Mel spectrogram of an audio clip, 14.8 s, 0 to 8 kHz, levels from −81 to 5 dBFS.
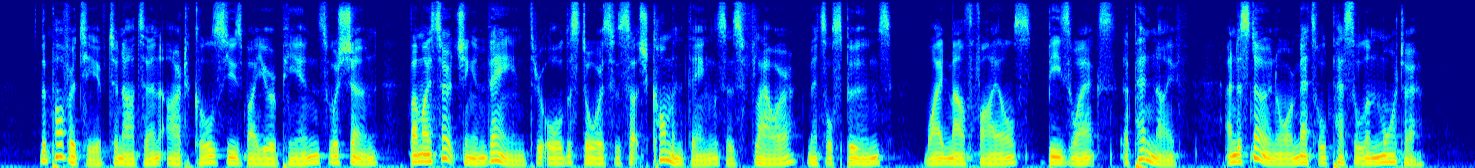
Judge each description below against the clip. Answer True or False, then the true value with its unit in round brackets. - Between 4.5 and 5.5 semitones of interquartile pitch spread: False (3.9 semitones)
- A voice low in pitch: True (90 Hz)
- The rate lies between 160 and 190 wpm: True (170 wpm)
